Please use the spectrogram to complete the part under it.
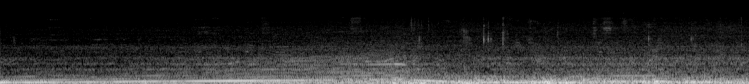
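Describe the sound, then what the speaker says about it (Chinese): A Suzuki Grand Vitara SUV accelerates. Its engine tone rises steadily and then drops and settles into a rumbling drive, heard from inside the cabin with some faint voice underneath. "我们试试看它的加速啊"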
